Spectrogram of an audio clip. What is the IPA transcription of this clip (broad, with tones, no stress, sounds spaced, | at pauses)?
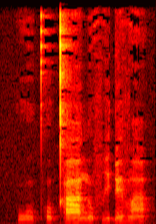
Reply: w u˦ pʰ o˨ kʰ aː˦ n ʊ˨ f i˦ ɗ e˦ v ã˨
